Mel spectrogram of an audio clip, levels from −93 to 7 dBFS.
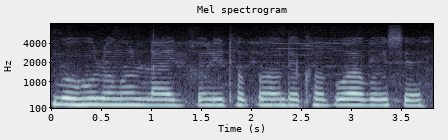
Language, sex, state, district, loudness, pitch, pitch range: Assamese, female, Assam, Sonitpur, -15 LUFS, 200 Hz, 195-205 Hz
